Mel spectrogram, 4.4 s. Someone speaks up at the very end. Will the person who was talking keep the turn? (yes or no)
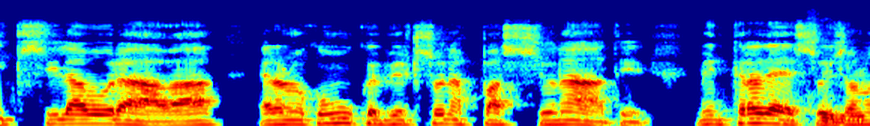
yes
